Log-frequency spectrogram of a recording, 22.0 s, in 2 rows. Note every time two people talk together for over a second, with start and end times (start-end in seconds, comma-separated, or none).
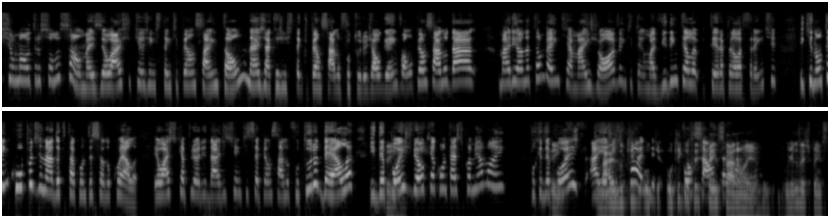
18.2-21.1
